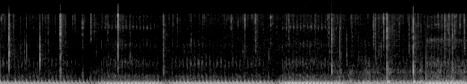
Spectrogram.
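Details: A cat's gentle purr, a deep steady drone with louder swells at intervals, accompanied by the light crackling of a fireplace fire with scattered snaps.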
